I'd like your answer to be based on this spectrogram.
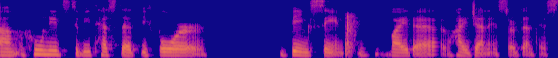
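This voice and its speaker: With vocal fry and a dark, mellow tone, a woman speaks at a fairly low pitch and a fairly slow pace, using ordinary pitch variation and long, frequent pauses. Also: quiet background. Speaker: webinar moderator. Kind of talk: webinar Q&A. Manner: halting, many fillers.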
